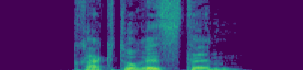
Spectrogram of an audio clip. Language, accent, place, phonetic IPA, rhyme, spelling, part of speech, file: German, Germany, Berlin, [tʁaktoˈʁɪstɪn], -ɪstɪn, Traktoristin, noun, De-Traktoristin.ogg
- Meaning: female tractor driver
